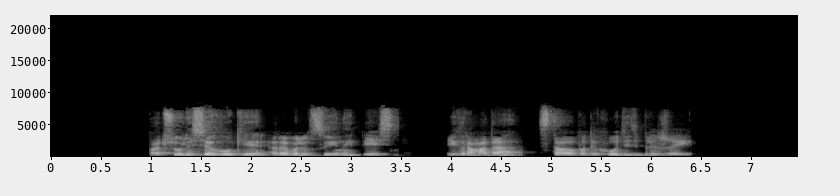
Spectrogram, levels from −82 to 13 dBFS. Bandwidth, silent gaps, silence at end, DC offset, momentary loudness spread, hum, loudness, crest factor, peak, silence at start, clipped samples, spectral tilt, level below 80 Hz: 8.2 kHz; 3.61-3.95 s; 1.05 s; under 0.1%; 10 LU; none; -23 LUFS; 18 dB; -6 dBFS; 1 s; under 0.1%; -3 dB/octave; -66 dBFS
